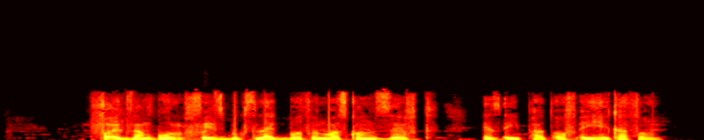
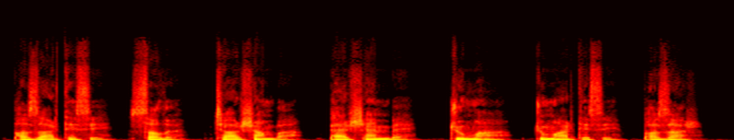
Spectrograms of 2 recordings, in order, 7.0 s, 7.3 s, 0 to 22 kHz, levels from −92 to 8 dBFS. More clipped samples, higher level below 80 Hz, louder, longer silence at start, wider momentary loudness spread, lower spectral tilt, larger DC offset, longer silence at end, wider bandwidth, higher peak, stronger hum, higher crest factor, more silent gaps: neither; second, -52 dBFS vs -34 dBFS; first, -15 LUFS vs -24 LUFS; first, 0.9 s vs 0.15 s; second, 6 LU vs 17 LU; about the same, -6.5 dB/octave vs -7 dB/octave; neither; about the same, 0.45 s vs 0.4 s; second, 8 kHz vs 11.5 kHz; first, 0 dBFS vs -6 dBFS; neither; about the same, 14 dB vs 18 dB; neither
